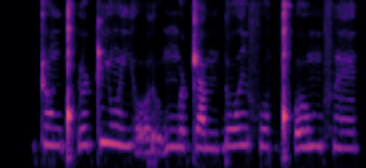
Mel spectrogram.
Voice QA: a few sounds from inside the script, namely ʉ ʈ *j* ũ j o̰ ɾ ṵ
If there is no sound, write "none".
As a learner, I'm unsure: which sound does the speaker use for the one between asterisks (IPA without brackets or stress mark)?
j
